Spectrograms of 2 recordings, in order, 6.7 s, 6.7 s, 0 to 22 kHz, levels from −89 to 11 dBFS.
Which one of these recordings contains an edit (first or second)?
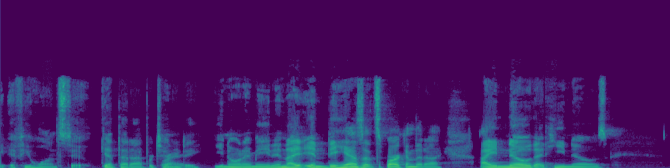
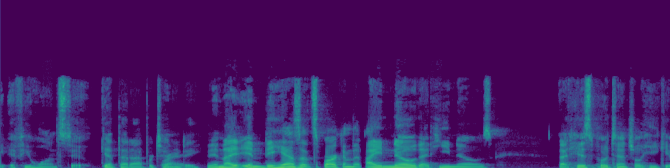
second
